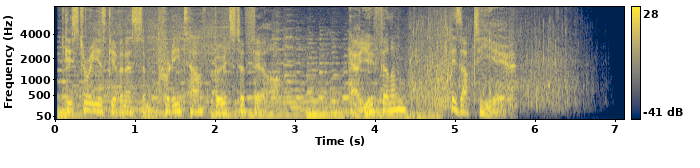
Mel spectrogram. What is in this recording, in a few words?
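Australian English; Blundstone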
